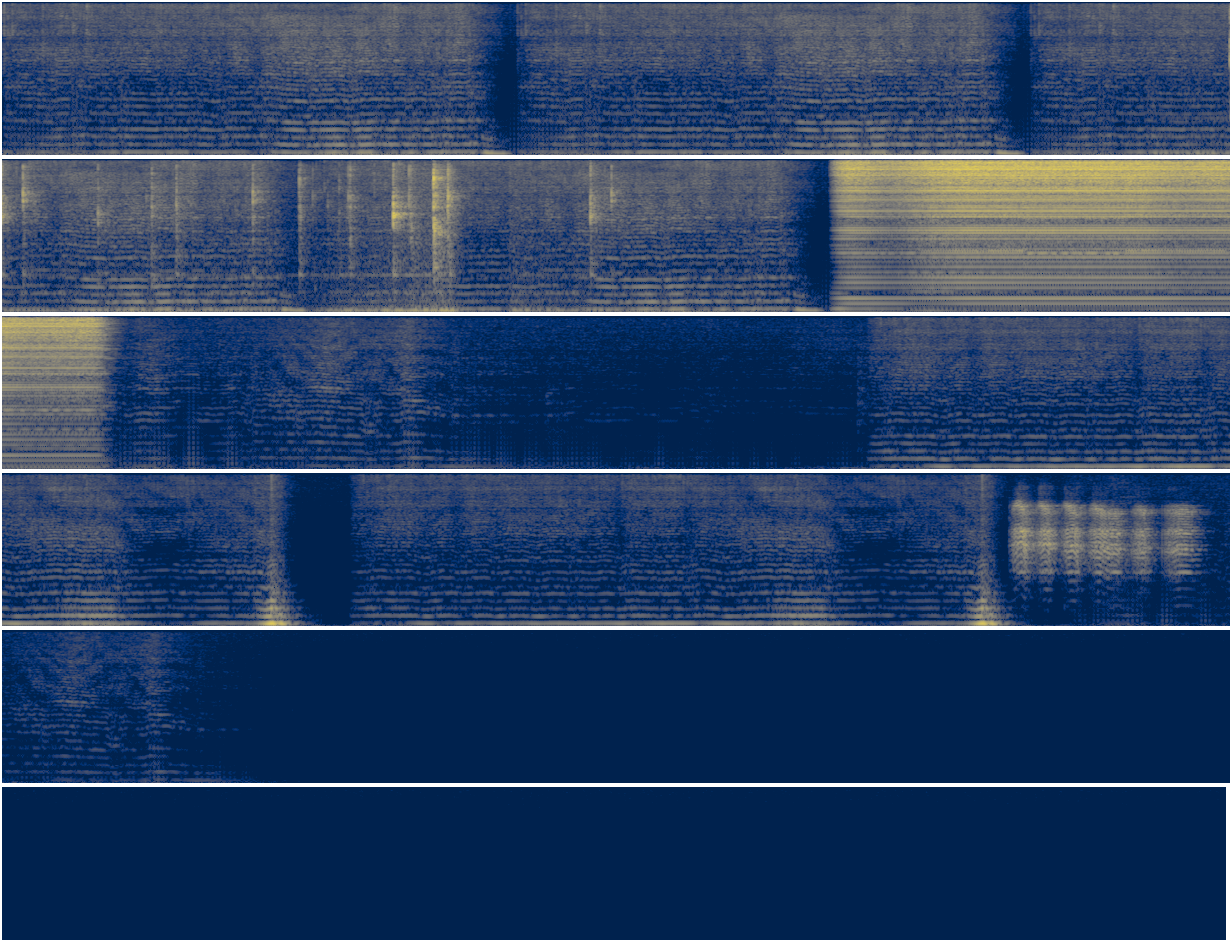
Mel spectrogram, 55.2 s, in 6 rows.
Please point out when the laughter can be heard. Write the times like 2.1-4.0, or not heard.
35.1-36.6.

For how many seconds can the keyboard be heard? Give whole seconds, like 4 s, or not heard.
5 s.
